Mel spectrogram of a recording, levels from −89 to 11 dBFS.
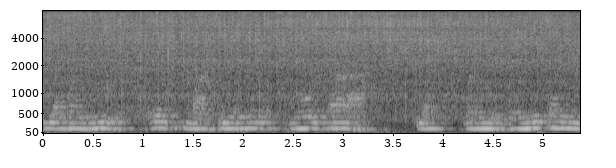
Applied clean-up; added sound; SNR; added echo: none; Frying (food); -1 dB; reverberation time 0.9 s.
